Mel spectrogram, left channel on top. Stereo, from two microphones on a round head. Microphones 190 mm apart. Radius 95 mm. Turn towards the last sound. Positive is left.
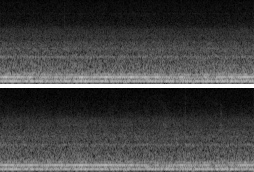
No sound to turn to.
